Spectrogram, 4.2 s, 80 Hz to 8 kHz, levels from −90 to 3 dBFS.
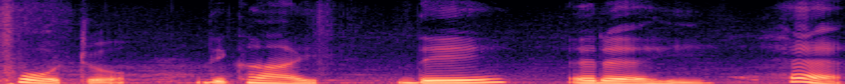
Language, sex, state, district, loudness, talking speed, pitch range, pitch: Hindi, female, Haryana, Rohtak, -14 LUFS, 70 wpm, 195-240 Hz, 220 Hz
